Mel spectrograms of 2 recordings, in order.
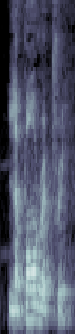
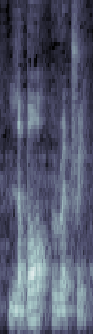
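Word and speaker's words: laboratory: यह है लेबोरेटरी, UK pronunciation के लिहाज से लेबोरेटरी, लेकिन यूएस प्रोनाउंसिएशन इसका टोटली डिफरेंट है और वो है लैबोरेटरी। लैबोरेटरी, जी हाँ, इतना डिफरेंस है इसमें।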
